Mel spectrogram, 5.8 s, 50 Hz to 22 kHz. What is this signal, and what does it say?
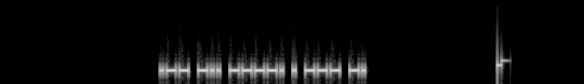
Morse code, heard as a keyed tone, about 37 wpm, 700 Hz. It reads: WD9EON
